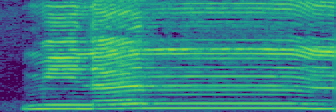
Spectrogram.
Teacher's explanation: من النساء نون پر تشدید ہے, غنہ کریں گے. یہاں پر ایک الف کے برابر دیر لگے گی, یہاں پر 5 الف کے برابر دیر لگائیں گے.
